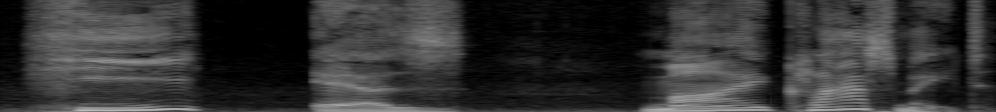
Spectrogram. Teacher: He 是发长的元音，e 就跟衣服的 e 很接近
